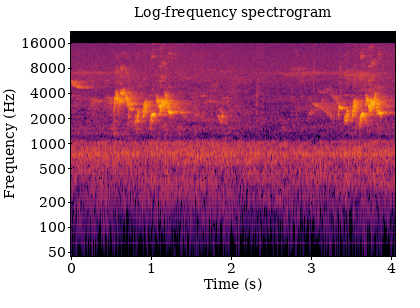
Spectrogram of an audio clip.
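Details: Red-whiskered bulbul decoy luring wild birds: two short warbled, bubbling phrases separated by nearly three seconds, against a steady low hum.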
